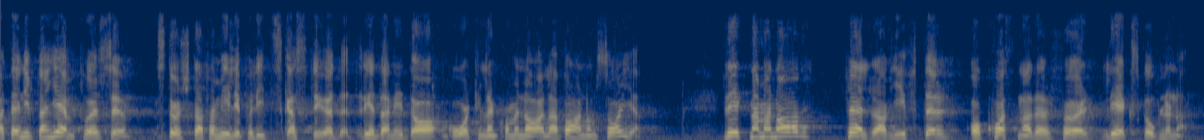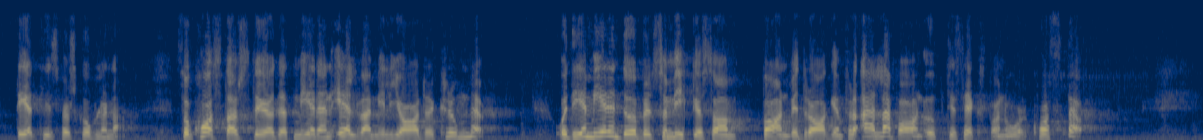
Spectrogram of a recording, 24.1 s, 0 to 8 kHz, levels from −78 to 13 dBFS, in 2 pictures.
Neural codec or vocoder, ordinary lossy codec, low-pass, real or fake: vocoder, 22.05 kHz, 80 mel bands, WaveNeXt; none; 7.2 kHz; fake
